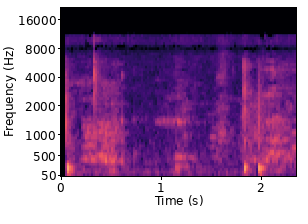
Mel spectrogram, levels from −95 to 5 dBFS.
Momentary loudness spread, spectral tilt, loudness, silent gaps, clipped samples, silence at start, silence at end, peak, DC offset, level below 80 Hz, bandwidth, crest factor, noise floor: 19 LU; -4 dB/octave; -28 LUFS; none; under 0.1%; 0.05 s; 0 s; 0 dBFS; under 0.1%; -54 dBFS; 11.5 kHz; 30 dB; -49 dBFS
